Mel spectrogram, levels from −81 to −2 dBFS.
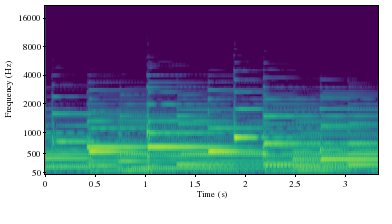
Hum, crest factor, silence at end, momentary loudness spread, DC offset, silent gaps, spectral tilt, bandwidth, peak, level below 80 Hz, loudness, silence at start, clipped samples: none; 14 dB; 0 s; 4 LU; under 0.1%; none; -10.5 dB/octave; 5.4 kHz; -4 dBFS; -52 dBFS; -18 LUFS; 0 s; under 0.1%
